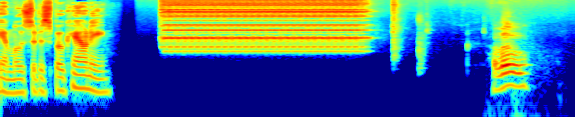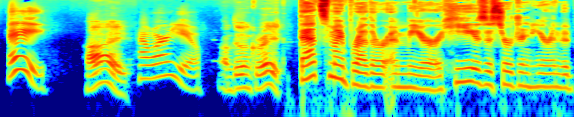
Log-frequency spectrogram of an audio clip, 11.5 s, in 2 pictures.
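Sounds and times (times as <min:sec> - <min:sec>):
speech: 0:00.0 - 0:01.2, 0:04.9 - 0:11.4
telephone ringing with electronic trill: 0:01.6 - 0:03.9.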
